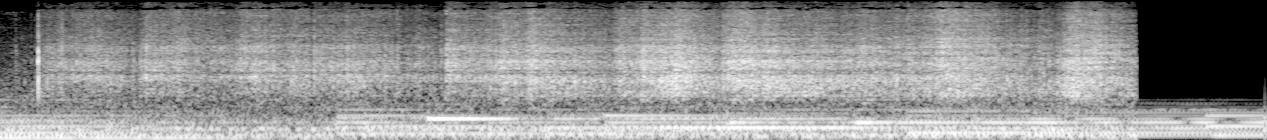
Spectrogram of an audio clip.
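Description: Soft background music with slow sustained notes. Under it, a fine steady hiss of red glitter being shaken from a tube and pattering onto a glue-coated glass jar and paper, starting with a small click just after the start and cutting off abruptly near the end.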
